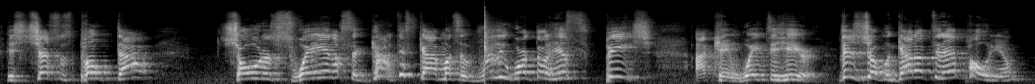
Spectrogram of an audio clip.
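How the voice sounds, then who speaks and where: A man's voice: extremely high pitch, bright, forceful tone. An American man telling a personal story like a motivational speaker, theatrical, with emphatic repetition and acted-out dialogue. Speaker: motivational storyteller and student athlete advisor.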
